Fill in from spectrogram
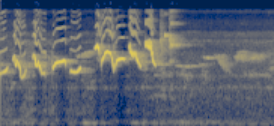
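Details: Oriental magpie-robin song played to stimulate other birds, a fast string of clear, wavering whistles rising and falling, fading into softer notes after about two seconds.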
